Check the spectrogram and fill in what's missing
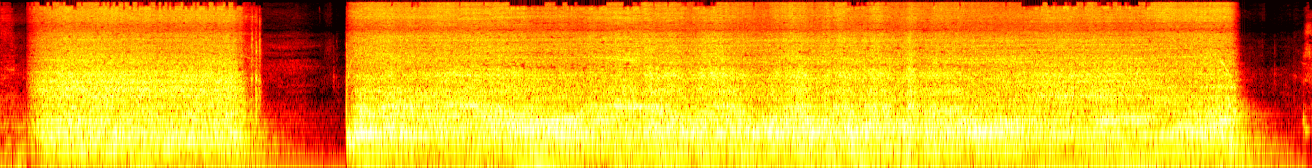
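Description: An angle grinder whines loudly against the metal body of a rolled Duramax truck, a harsh continuous grinding that stops briefly near the start, resumes for a long stretch, then cuts off at the end.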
